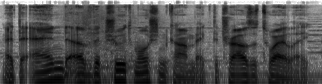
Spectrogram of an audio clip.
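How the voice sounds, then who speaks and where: A male streamer explains game lore. His voice is fairly low with a lot of vocal fry. He is on a close mic with soft music in the background. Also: animated, normal speed. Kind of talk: lore commentary, part scripted, part off the cuff.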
